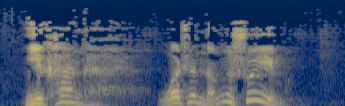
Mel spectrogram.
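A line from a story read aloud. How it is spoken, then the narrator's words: Sighing. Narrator (Chinese): 哎 叹口气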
